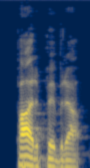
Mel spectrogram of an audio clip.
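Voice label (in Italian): "parpebra", dialettale crespinese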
